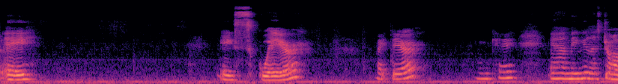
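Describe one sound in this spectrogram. A woman speaks in a bright, animated voice close to a microphone.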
